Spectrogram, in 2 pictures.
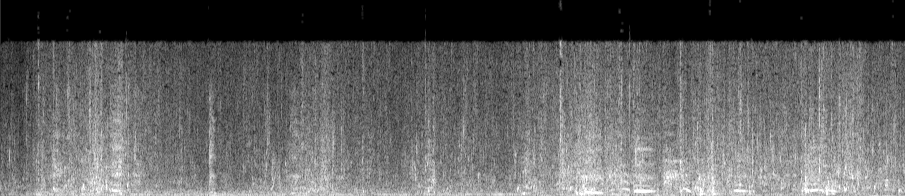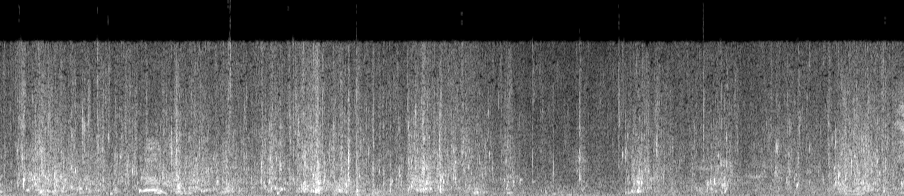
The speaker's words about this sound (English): She looks round as she treads water.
